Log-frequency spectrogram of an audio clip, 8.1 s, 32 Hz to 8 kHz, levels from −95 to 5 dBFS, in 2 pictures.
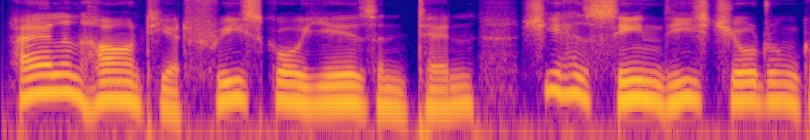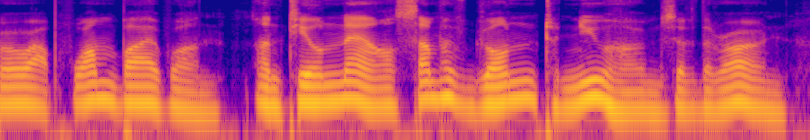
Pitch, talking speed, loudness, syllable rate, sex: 140 Hz, 220 wpm, -16 LUFS, 5.1 syllables/s, male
